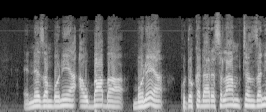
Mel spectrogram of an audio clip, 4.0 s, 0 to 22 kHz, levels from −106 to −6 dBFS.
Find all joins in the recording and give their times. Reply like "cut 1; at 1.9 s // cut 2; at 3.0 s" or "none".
cut 1; at 1.9 s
